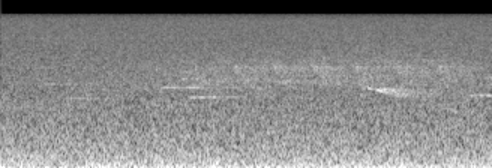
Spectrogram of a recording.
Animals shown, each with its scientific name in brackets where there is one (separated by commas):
Ovenbird (Seiurus aurocapilla), Tufted Titmouse (Baeolophus bicolor), Wood Thrush (Hylocichla mustelina)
